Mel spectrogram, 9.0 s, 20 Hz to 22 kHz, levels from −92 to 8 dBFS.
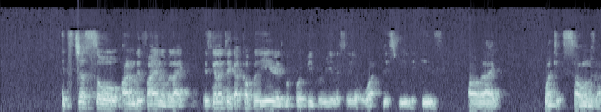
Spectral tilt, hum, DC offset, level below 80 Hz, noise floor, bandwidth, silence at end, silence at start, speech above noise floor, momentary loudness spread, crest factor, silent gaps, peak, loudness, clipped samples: -4.5 dB/octave; none; under 0.1%; -44 dBFS; -40 dBFS; 16.5 kHz; 0 s; 0.9 s; 31 dB; 7 LU; 10 dB; none; 0 dBFS; -11 LUFS; 0.2%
